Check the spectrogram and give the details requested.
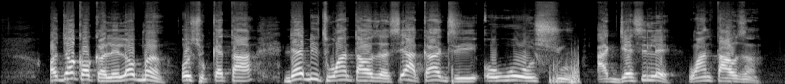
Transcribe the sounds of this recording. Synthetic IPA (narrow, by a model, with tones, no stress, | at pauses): ɔ˨d͡ʒɔ˦kɔ˦kɛ̃˨le˨lɔ˦ɡ͡bɛ̃˨wo˦ʃu˨kɛ˦t̪a˦ɖe˦bi˦˨twã˦nt̪a˦wzã˨nsi˦a˨kã˦nt̪i˨o˦wo˦wo˦ʃu˨a̰˨d͡ʒɛ˦si˦lɛ˦˨wã˦nt̪a˦wzã̰˨n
